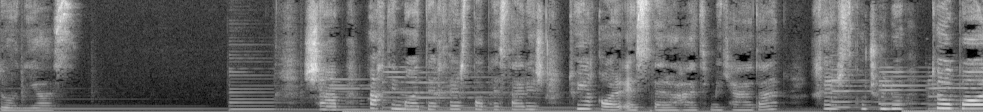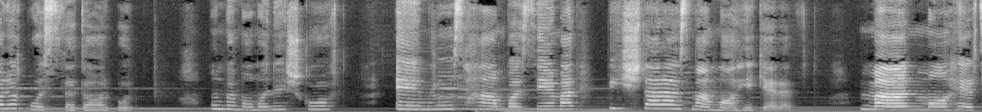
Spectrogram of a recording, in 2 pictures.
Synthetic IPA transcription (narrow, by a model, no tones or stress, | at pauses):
d̪onjɒːst | ʃæb̥̚væxt̪ʰiːmɒːd̪ːe̞xe̞ɾsbɒːpʰe̞sæɾe̞ʃt̪ʰujeɢɒːɾe̞st̪e̞ɾɒːɦæt̪ʰmiːcʰæɾd̪æn | xeɾskʰut͡ʃʰulud̪̥obɒːɾe̞ɢosːe̞d̪ɒːɾbuːd̪̥̚uːnbe̞mɒːmɒne̞ʃɡ̥oft̪ | emɾuːzhæmbɒːzijemænb̥iːʃt̪æɾæzmænmɒːɦiɟe̞̰ɾḛft̪mænmɒːɦeɾ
